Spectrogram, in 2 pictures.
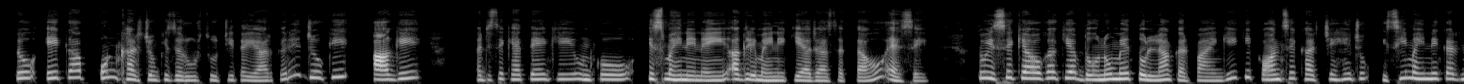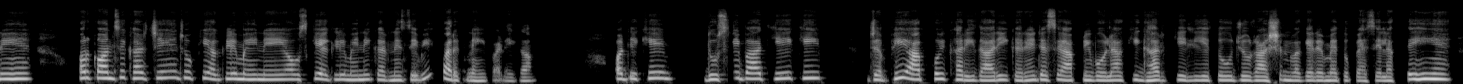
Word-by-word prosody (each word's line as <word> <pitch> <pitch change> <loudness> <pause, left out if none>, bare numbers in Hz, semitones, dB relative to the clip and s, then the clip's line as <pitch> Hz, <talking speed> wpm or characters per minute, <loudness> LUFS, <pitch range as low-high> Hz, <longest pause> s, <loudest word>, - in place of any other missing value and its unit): तो 290 +1 0
एक 295 +1 +1
आप 320 0 0
उन 315 +2 0
खर्चों 220 -5 0
की 215 - -4
ज़रूर 190 -2 -3
सूची 200 0 -6
तैयार 175 -2 -3
करें, 255 +10 -5 0.2
जो 305 -2 0
कि 340 +5 -2 0.3
आगे 255 +7 +7 0.6
जिसे 210 +5 -6
कहते 230 0 -2
हैं 235 0 +1
कि 240 +1 -3
उनको 230 -1 0 0.4
इस 250 -1 +3
महीने 215 -3 +5
नहीं 195 +1 +2
अगले 230 -2 +2
महीने 180 -2 +3
किया 185 -3 +1
जा 175 0 -1
सकता 170 +1 -5
हो 235 - -1
ऐसे। 165 -5 -2 0.5
तो 295 0 +2
इससे 295 +3 +2
क्या 285 0 +3
होगा 280 +2 +2
कि 295 +2 -1
आप 290 - +4
दोनों 220 +2 +4
में 255 +1 +7
तुलना 215 0 +4
कर 190 -2 0
पाएँगी 180 +9 -2
कि 330 - -1
कौन 225 +1 +4
से 280 - -3
खर्चे 230 -2 -2
हैं 240 +4 -1
जो 265 +4 -6
इसी 275 - -2
महीने 260 -2 +4
करने 250 0 +1
हैं? 260 0 +2 0.5
और 295 +1 +2
कौन 290 -2 +4
से 320 +4 -4
खर्चे 280 0 -2
हैं 310 -1 -4
जो 295 0 -4
कि 285 +1 -6
अगले 255 +3 0
महीने 230 -2 +2
या 230 0 -1
उसके 250 +3 -2
अगले 225 0 -2
महीने 215 +2 0
करने 200 -3 -2
से 205 +2 -5
भी 275 - -3 0.2
फ़र्क 205 -5 +1
नहीं 165 -1 -2
पड़ेगा। 170 +1 -9 0.8
और - - +4
देखिए 270 +3 -2 0.4
दूसरी 230 +6 -1
बात 260 -2 +1
ये 275 +2 0
कि 290 0 0 0.5
जब 210 -4 -2
भी 290 +3 +2
आप 230 -3 +3
कोई 255 0 +2
ख़रीदारी 190 -3 -1
करें, 190 0 -2
जैसे 215 -1 -2
आपने 195 +1 0
बोला 195 0 -1
कि 215 -2 -3
घर 185 +1 +1
के 205 -1 -1
लिए 190 +1 -2
तो 195 0 -1
जो 195 +1 -2
राशन 185 +1 +2
वग़ैरह 185 0 -2
में 180 0 0
तो 180 - -9
पैसे 175 -1 -6
लगते 175 +7 -3
ही 250 +2 +6
हैं 245 -1 +4
225 Hz, 200 wpm, -22 LUFS, 195-260 Hz, 0.8 s, आगे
